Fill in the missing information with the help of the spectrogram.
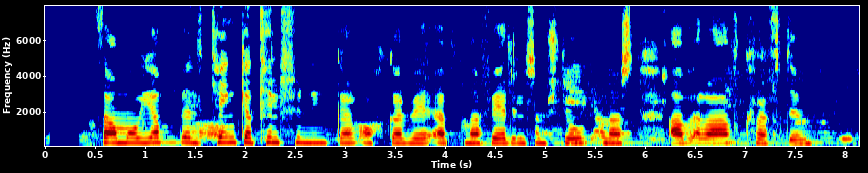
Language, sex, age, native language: Icelandic, female, 18-19, Icelandic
